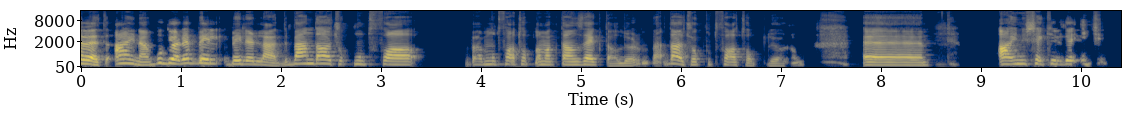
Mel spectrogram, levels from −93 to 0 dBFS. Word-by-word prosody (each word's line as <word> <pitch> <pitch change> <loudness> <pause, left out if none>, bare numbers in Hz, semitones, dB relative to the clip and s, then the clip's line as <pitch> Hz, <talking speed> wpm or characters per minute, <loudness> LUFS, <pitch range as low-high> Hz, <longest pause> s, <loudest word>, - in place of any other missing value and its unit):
Evet, 225 -8 +7
aynen 205 -10 +2
bu 295 - -2
görev 275 +1 +5
bel 265 -2 +4
belirlendi. 200 - -1
Ben 250 +1 +4
daha 255 -1 +3
çok 225 0 -14
mutfağı 210 -3 +1 0.6
ben 195 +1 -9
mutfağı 210 +1 -5
toplamaktan 195 -2 -3
zevk 190 -1 0
de - - -7
alıyorum. 140 - -10
Ben - - -11
daha 245 -4 +3
çok 185 -1 -11
mutfağı 170 0 -6
topluyorum. 130 -4 -15 0.6
Eee, 165 -1 +1 0.7
aynı 225 +2 +5
şekilde 230 -1 -3
iki 225 +1 -12
210 Hz, 145 wpm, -23 LUFS, 175-240 Hz, 0.7 s, Evet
